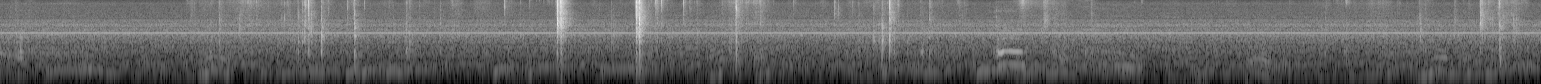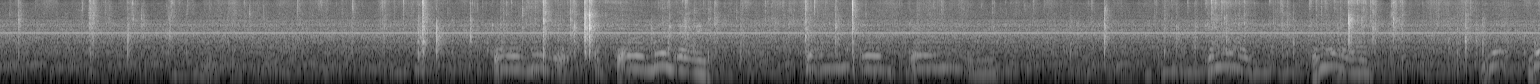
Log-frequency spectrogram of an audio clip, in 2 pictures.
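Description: A person's voice murmuring faintly, broken by scattered sharp clicks and knocks of handling, the loudest about six seconds in and again about twenty-one seconds in, over a steady high-pitched whine.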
